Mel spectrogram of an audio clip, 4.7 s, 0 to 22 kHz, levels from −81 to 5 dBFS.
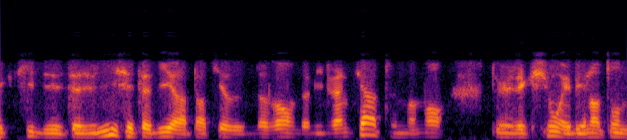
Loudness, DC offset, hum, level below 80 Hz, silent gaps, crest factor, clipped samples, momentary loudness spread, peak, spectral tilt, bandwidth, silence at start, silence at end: -19 LUFS; under 0.1%; none; -66 dBFS; none; 18 dB; under 0.1%; 9 LU; 0 dBFS; -9 dB/octave; 4.9 kHz; 0 s; 0 s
